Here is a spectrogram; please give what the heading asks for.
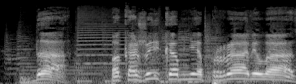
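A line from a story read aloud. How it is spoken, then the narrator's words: Furious yelling. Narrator (Russian): заорал Коэн, приплясывая от ярости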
